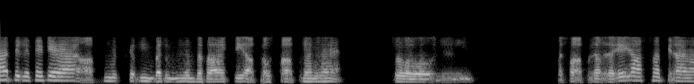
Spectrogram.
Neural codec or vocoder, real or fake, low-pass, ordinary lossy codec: codec, 16 kHz, 0.5 kbps, FreqCodec, smaller model; fake; 3.6 kHz; none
